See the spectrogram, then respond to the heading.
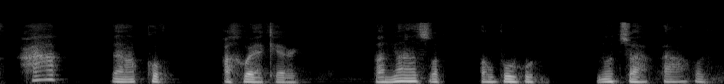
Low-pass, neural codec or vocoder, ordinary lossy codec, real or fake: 7.2 kHz; codec, 16 kHz in and 24 kHz out, 0.6 kbps, FocalCodec, streaming, 2048 codes; MP3, 32 kbps; fake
